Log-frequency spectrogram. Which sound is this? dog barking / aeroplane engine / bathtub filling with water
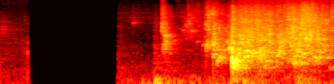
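bathtub filling with water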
